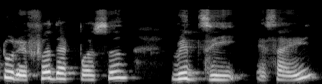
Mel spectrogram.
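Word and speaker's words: Sie: talking formally in German it will be z s i e z and informally if you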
